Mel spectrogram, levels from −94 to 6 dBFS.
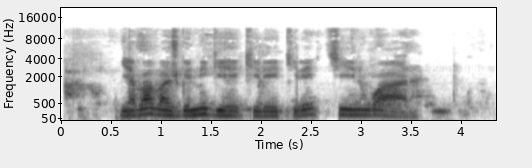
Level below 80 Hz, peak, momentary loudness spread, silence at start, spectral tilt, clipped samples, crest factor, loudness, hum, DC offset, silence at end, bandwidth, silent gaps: -50 dBFS; -2 dBFS; 19 LU; 0.05 s; -6.5 dB/octave; under 0.1%; 18 dB; -18 LUFS; none; under 0.1%; 0.45 s; 11.5 kHz; none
